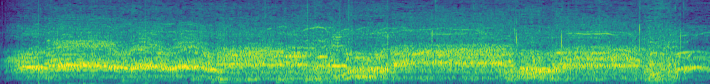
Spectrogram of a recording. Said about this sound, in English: The following clip captures the street sound the moment Lula moved into the lead during the vote count last night.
